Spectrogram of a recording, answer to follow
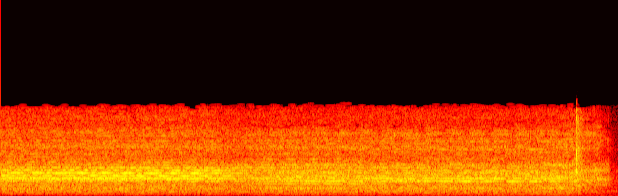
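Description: Craft heat gun running steadily, rushing air with a faint motor whine, as it heat-sets wet rust effects paste; it is switched off just before the end.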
